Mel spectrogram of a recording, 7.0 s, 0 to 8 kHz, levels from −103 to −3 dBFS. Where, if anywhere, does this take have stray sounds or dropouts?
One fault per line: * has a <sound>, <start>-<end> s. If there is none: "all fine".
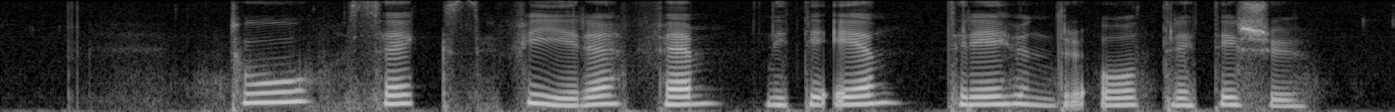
all fine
